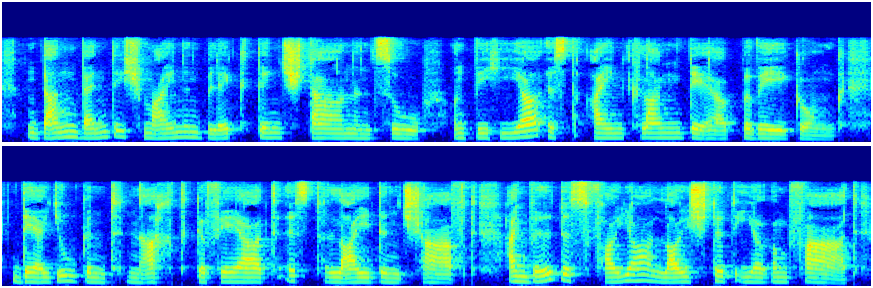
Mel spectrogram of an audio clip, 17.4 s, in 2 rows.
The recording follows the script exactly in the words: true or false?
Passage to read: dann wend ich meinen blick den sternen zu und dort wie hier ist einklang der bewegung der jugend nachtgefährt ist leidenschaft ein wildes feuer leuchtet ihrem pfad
false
